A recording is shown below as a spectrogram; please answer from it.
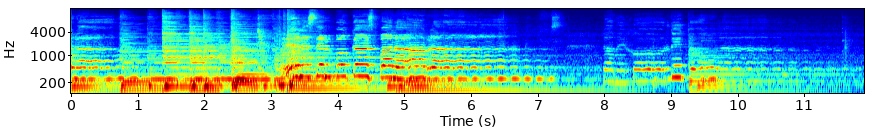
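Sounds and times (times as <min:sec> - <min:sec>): acoustic guitar chord: 0:00.0 - 0:11.9.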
